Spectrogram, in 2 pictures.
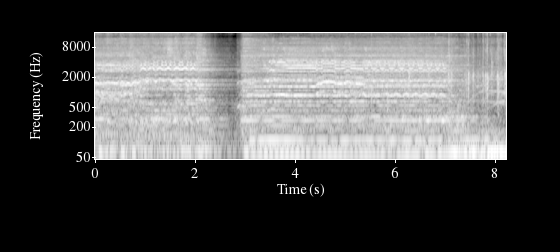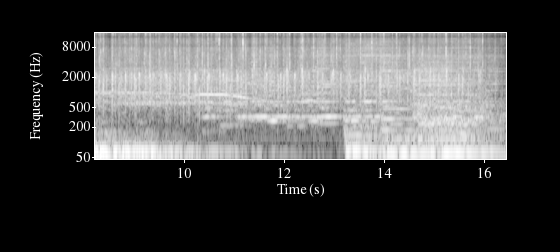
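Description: Sustained audience applause as performers take their bows at the end of a show, some audience members standing, a dense steady wash of clapping that carries on for the whole stretch, loud and continuous with music-like tones layered over it.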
